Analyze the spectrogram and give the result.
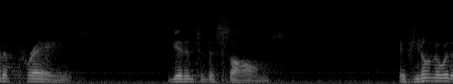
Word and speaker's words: Psalms: And it looks like Psalms, but it's really Psalms. It's a silent P there.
